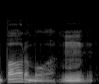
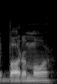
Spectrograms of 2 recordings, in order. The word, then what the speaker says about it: Baltimore: say Baltimore to me there's no T in Baltimore it's a d Bal okay Baltimore Baltimore Baltimore yeah it's Baltimore and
